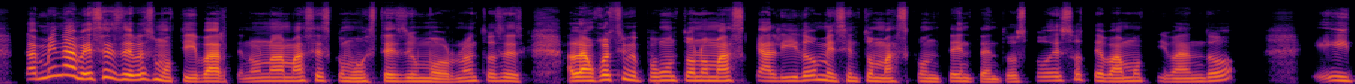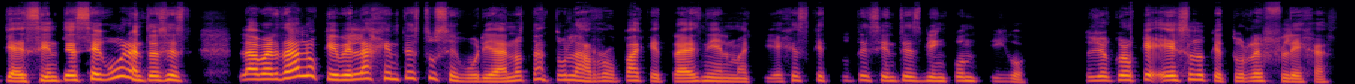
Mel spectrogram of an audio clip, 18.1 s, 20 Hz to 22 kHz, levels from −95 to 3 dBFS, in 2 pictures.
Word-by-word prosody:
también 300 - -1
a - - +4
veces 280 +4 +2
debes 240 +1 +1
motivarte, 155 -7 -1
no 155 +2 -8
nada 170 0 0
más 175 +2 -1
es 185 - -4
cómo 155 -2 -4
estés 160 -1 -3
de 160 - -4
humor, 145 -4 -4
¿no? 165 - -4
Entonces, 170 -3 -5 0.3
a - - -1
la 185 - +9
mejor 225 +5 +2
si 240 - -6
me 210 - -2
pongo 185 +2 -4
un 200 - -4
tono 185 -1 -1
más 180 +1 0
cálido, 175 +3 -3
me 205 -5 -1
siento 170 0 -6
más 150 -1 -4
contenta. 155 -2 -7
Entonces 140 +2 -9
todo 185 0 -11
eso 195 +5 -7
te 175 - -5
va 155 -1 -1
motivando 165 +2 -6 0.5
y 195 - -5
te 155 -1 +3
sientes 190 +5 +4
segura. 265 +11 +6
Entonces, 205 -1 +3 0.3
la 245 +2 +8
verdad, 255 +7 +8
lo 415 -1 +4
que 235 - +5
ve 225 0 +7
la 280 +4 +4
gente 290 0 -2
es 295 - -5
tu 295 - -5
seguridad, 155 - 0
no 200 - -1
tanto 220 -1 -6
la 195 -6 0
ropa 170 +4 -2
que 160 -2 -5
traes 155 +2 +2
ni 175 -1 -1
el 160 - -3
maquillaje, 150 +3 -9
es 190 -2 -9
que 200 - -6
tú 190 -1 -26
te 205 +3 -6
sientes 185 -1 -4
bien 175 -1 -2
contigo. 160 -8 -8 0.4
Entonces, 185 +1 -8
yo 190 - -5
creo 215 +1 +2
que 230 -3 +2
eso 235 +3 -1
es - - 0
lo 230 - 0
que 170 - -3
tú 165 +2 -7
reflejas. 145 -7 -4
180 Hz, 250 wpm, -23 LUFS, 155-215 Hz, 0.5 s, la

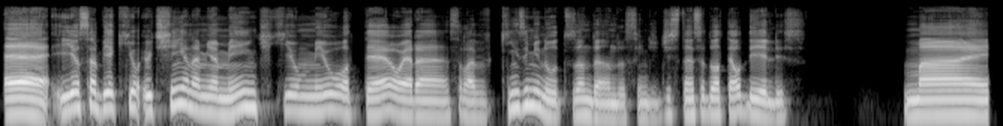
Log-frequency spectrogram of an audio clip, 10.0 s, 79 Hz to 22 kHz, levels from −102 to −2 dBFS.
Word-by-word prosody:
É, 140 -2 +7
e 150 +3 +1
eu 180 +1 +4
sabia 180 -2 +1
que 175 +2 -9
eu - - 0
eu 160 - +1
tinha 200 +8 -1
na 175 -5 0
minha 150 -2 0
mente 180 +6 0
que 165 -3 -6
o - - -2
meu 155 +2 -1
hotel 145 0 -1
era, 125 -1 0
sei 130 +3 -11
lá, 120 -1 -1 0.2
15 185 +4 -1
minutos 130 - -1
andando, 115 -5 -1
assim, 110 +1 -8
de 110 0 -8
distância 135 +3 -5
do 140 0 -2
hotel 140 +2 -1
deles. 120 -3 -3 1.0
Ma 130 0 +3
140 Hz, 165 wpm, -23 LUFS, 125-160 Hz, 1.0 s, É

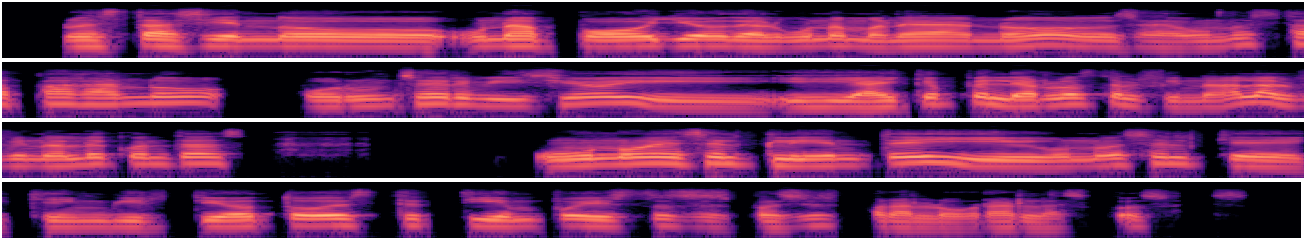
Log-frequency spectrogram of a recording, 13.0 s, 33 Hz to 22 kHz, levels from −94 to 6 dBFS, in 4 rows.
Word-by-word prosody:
no 135 - +1
está 135 +3 +4
haciendo 135 -3 +3
un 140 +2 +1
apoyo 140 +1 +4
de 135 - +3
alguna 135 +4 -1
manera, 130 0 0
¿no?, 130 +5 0
o 130 -2 -2
sea, 115 -1 -6
uno 120 +7 -6
está 175 +1 -6
pagando 185 +3 -2
por 130 0 -4
un 145 +2 -4
servicio 175 +1 0
y 120 - -2
y 125 0 -1
hay 115 +2 +4
que 180 - -2
pelearlo 165 -4 +2
hasta 170 - -3
el 155 - -6
final, 125 -1 -1
al - - +3
final 145 0 -1
de 180 - -1
cuentas, 185 +1 -2 0.7
uno 155 +7 +2
es 185 -2 +1
el 185 -1 +1
cliente 155 +6 +2
y 140 -9 +1
uno 130 +4 -1
es 160 - -6
el 185 -2 -3
que 130 -8 -1
que - - -10
invirtió 125 +2 -2
todo 155 +2 +6
este 155 0 -5
tiempo 140 0 -1
y - - +4
estos 140 +2 -4
espacios 120 +5 -8
para 125 -4 -4
lograr 110 +2 -5
las 105 -1 -9
cosas. - - -12
140 Hz, 230 wpm, -23 LUFS, 125-165 Hz, 0.7 s, todo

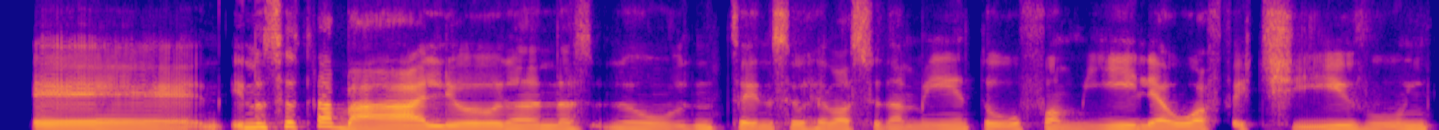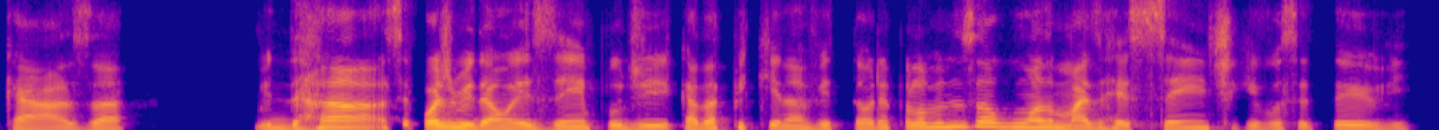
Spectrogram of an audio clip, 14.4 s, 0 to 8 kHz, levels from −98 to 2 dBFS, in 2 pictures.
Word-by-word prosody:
eh, 150 +1 +1
e - - -1
no 220 - +4
seu 240 +4 +2
trabalho, 165 - +4
na 165 0 -2
na 165 -1 -2
s 150 - -10
no 170 -4 -6
não 180 +2 -5
sei, 170 -3 -2
no 155 - -6
seu 175 - -3
relacionamento, 165 0 -5
ou 150 0 -3
família 160 +1 -2
ou 155 +1 +1
afetivo 160 - -4
em 170 0 -3
casa, 160 0 -1 0.6
me 180 - -3
dá 210 +3 +4
Você - - -5
pode 200 +2 +6
me 200 - +7
dar 175 -2 +4
um 170 - 0
exemplo 175 +3 0
de 165 0 0
cada 185 0 +1
pequena 175 -5 -3
vitória, 170 +2 -3
pelo 210 +3 0
menos 250 +3 +2
algumas 220 -5 +3
mais 170 -3 +2
recente, 180 +3 -3
que 165 -1 -7
você 155 -1 -7
teve? 160 -2 -3
165 Hz, 165 wpm, -23 LUFS, 155-185 Hz, 0.6 s, me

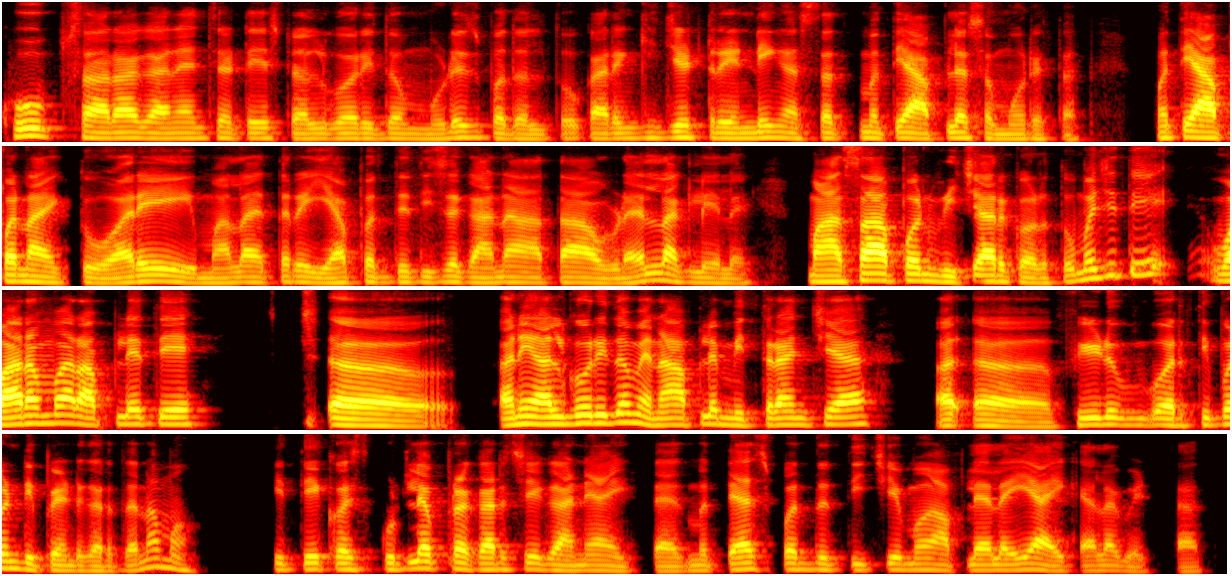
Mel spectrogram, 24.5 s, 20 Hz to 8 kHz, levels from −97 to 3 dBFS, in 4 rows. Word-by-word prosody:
खूप 160 +1 0
साऱ्या 120 -3 +3
गाण्यांचा 115 +1 -3
टेस्ट 110 -1 -6
अल्गोरिदममुळेचं 105 +2 -5
बदलतो. 100 -2 -7
कारण 110 +1 -4
की 120 +1 -9
जे 125 +1 0
ट्रेंडिंग 115 +1 -2
असतात. 110 +1 -5
मग 120 -1 -5
ते 120 - +1
आपल्या 120 0 +2
समोर 100 -3 -7
येतात. 95 +1 -12 0.4
मग 120 - -1
ते - - +2
आपण 125 +2 +6
ऐकतो, 105 -3 -1
"अरे, 130 -2 +1
मला 100 +3 -3
तर 120 0 -4
या 105 -2 -1
पद्धतीचं 115 0 -6
गाणं 105 +1 -2
आता 110 0 -2
आवडायला 100 +8 -2
लागलेलं 110 -8 -2
आहे." 100 - -16 0.3
मग 125 0 +5
असा 140 +5 +8
आपण 145 -1 +6
विचार 125 +2 +4
करतो. 100 +3 -3
म्हणजे 190 - -1
ते 265 - -4 0.3
वारंवार 170 +4 +8
आपले 155 +2 +3
ते 150 0 +3 0.6
च - - -14
अ, - - +8 0.8
आणि 160 +4 +5
अल्गोरिदम 175 +5 +4
आहे 165 - +2
ना 135 - +2
आपल्या 155 +2 -1
मित्रांच्या 140 +2 +1 0.4
अ, - - +1
अ, 110 -6 +1
फीडवरती 140 -1 -1
पण 155 -1 0
डिपेंड 115 -5 -3
करतं 100 +1 -6
ना, 180 - -5
मग. 145 -9 -9 0.6
ते 135 - 0
कस 130 -1 -3
कुठल्या 140 +3 0
प्रकारचे 130 -2 -1
गाणे 110 -2 -3
ऐकताहेत. 95 -2 -7
मग 110 +1 -9
त्याचं 130 +1 0
पद्धतीचे 125 -1 -7
मग 125 0 -7
आपल्यालाही 115 +1 -3
ऐकायला 105 -1 -3
भेटतात. 90 -2 -14
120 Hz, 170 wpm, -23 LUFS, 110-135 Hz, 0.8 s, असा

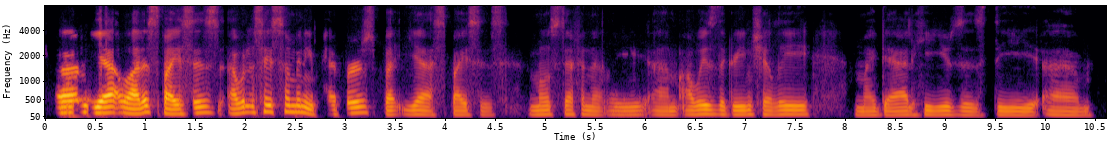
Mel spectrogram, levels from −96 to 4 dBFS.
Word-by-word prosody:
Um, 160 +2 +8
yeah, 150 +1 +10
a - - +2
lot 135 -3 +7
of 165 - +6
spices. 145 +1 +2
I 125 - +1
wouldn't 155 +3 +1
say 180 -1 +2
so 175 +1 -2
many 160 -8 +2
peppers, 145 +7 -1
but, 105 -7 -4
yeah, 110 -2 -2
spices. 100 -1 -9 0.2
Most 110 +1 -6
definitely, 105 -2 -7
um, 100 -1 -8
always 115 +2 -1
the 110 - -4
green 110 +2 -2
chili, 110 +1 -3 0.4
my 95 0 -7
dad, 95 +1 -5
he 100 +3 -6
uses 100 -3 -6
the, 95 -2 -4
um, 95 -3 -9
110 Hz, 160 wpm, -21 LUFS, 100-130 Hz, 0.4 s, yeah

